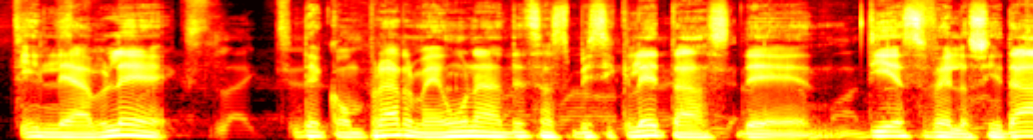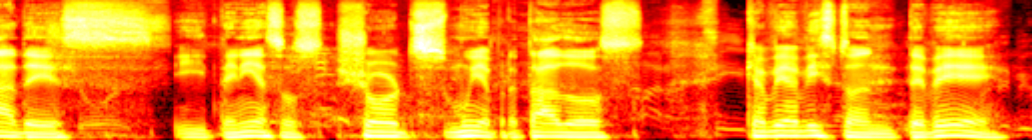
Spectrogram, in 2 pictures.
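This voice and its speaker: A man's voice: on the low side, darkish tone. A middle-aged man, a pastor, telling his personal testimony in an earnest, confessional way during an interview.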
